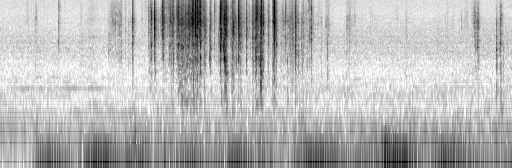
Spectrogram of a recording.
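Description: Foil wrapper of a Panini Donruss basketball card pack being torn open and crinkled, a dense crackling burst from about two to six seconds in, then a few faint ticks as the cards are handled.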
